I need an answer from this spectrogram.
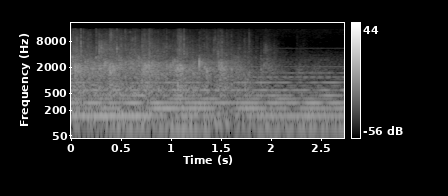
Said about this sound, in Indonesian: Berikan sorak-sorak yang paling meriah buat Tuhan kita.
